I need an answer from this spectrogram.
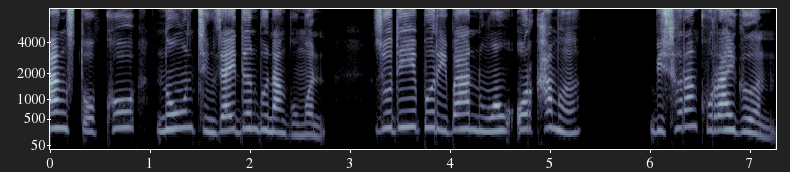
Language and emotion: Bodo, fearful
